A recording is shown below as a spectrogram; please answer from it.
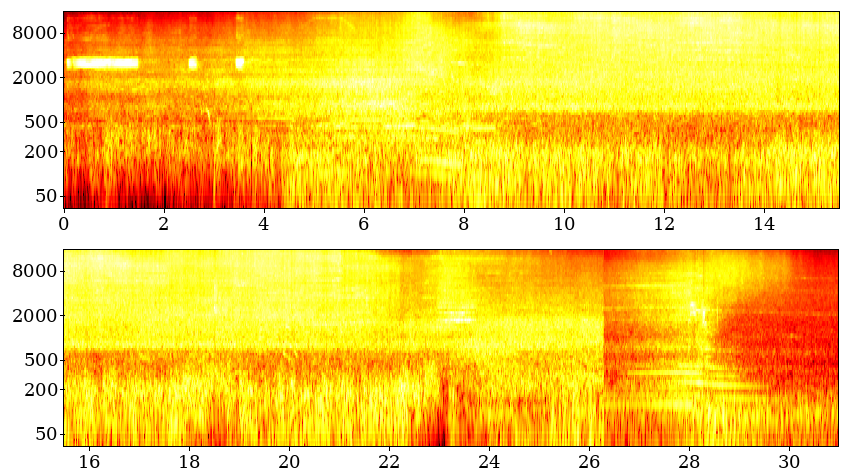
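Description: A road-race peloton riding past at close range, a dense rush of tyres on tarmac and whirring drivetrains that builds over the first few seconds and holds for about twenty seconds. The escort motorbikes and lead car pass with their engines. A few short high toots come at the very start, and another engine rises and fades near the end.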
